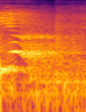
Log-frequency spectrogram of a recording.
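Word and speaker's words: heir: Like this ईयर, इसका मतलब होता है उत्तराधिकारी, यस समझ N, very nice, because H यहाँ पे क्या है? साइलेंट है, ठीक है?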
